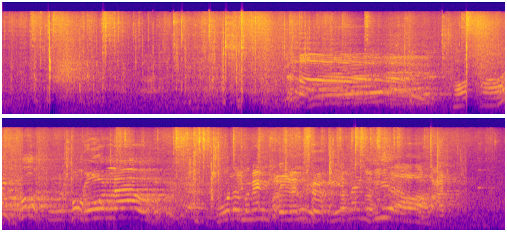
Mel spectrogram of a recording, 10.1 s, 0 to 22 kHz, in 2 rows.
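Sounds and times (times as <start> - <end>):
person's long falling shout: 2.8 - 4.4.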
